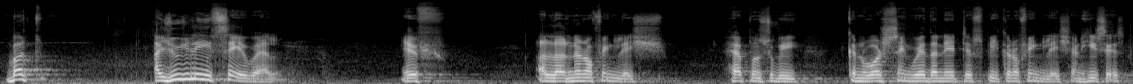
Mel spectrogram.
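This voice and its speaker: Slow, gravelly male lecturer in a reverberant hall. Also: on the high side. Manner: deliberate, repeats key terms, frequent uh fillers. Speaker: literature lecturer. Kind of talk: classroom lecture.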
